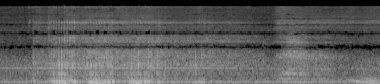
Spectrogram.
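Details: Dog snoring while sleeping: three low, rumbling snorts in quick succession, then quieter noisy breaths, over a steady background hum.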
